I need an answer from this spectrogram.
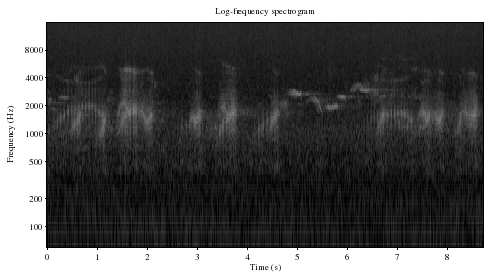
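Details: Chorus of frogs croaking in uneven pulsed bursts, a pause in the middle filled by sliding whistled bird notes, then the croaking resumes.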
